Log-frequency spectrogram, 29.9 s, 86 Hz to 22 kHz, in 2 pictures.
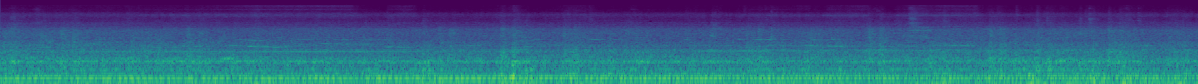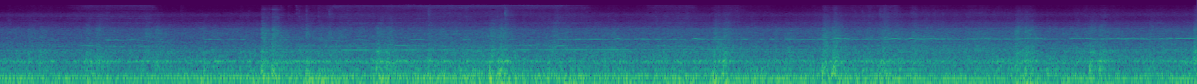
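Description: Interior running sound of a Tobu 6050 series electric train under way between stations: a steady rumble of wheels and running gear, with a sharp wheel click over a rail joint now and then. About two-thirds of the way through, a thin high tone comes in and rises slightly.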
